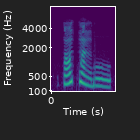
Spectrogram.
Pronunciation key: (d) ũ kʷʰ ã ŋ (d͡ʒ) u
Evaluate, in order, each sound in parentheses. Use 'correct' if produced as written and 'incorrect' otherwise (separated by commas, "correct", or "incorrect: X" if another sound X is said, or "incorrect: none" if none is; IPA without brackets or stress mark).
incorrect: tˤ, incorrect: ɡ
